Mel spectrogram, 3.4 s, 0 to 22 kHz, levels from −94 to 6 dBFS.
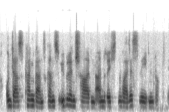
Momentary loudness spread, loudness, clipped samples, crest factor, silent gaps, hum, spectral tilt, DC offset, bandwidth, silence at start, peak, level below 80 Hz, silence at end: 4 LU; -22 LUFS; under 0.1%; 16 dB; none; none; -4.5 dB/octave; under 0.1%; 8.2 kHz; 0.1 s; -6 dBFS; -68 dBFS; 0 s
